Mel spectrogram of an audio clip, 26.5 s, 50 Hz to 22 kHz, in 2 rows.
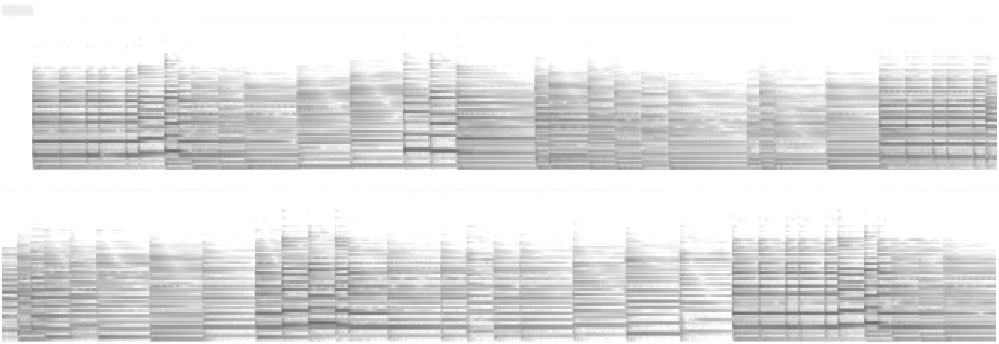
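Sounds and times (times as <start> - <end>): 
piano piece: 0.4 - 26.5.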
